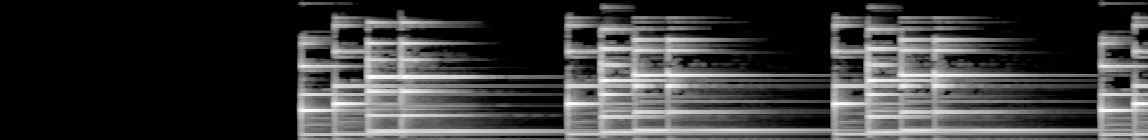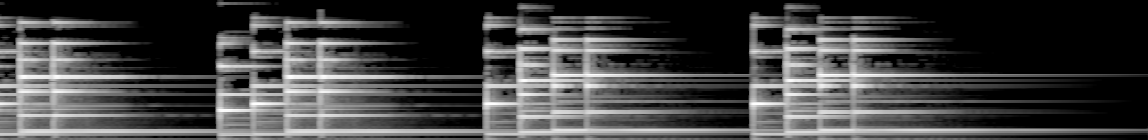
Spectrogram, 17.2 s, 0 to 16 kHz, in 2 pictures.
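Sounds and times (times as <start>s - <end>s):
contralto carillon bells: 2.4s - 16.2s.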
